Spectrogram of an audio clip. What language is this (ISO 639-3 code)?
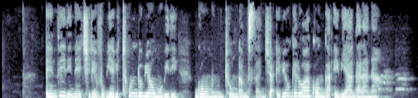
lug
